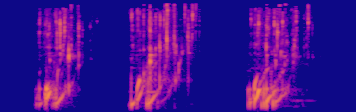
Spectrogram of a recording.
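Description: Three loud, bubbly gurgles of a stomach after a big glass of fizzy lemonade was drunk very quickly, each a short wobbling burst with sliding pitch, separated by brief pauses, with no talking.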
